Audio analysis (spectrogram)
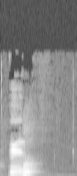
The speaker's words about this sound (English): So, anyways, let me close this out because this dog is barking.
